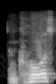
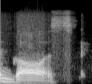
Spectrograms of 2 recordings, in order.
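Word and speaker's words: ghost: Actual में pronunciation में एच हमेशा साइलेंट है। इट इज़ अ गोस्ट। गोस्ट गोस्ट ठीक है? गोस्ट एक्चुअल में वो ऐसा है गोस्ट। गोस्ट तो जब भी आप बोलो घोस्ट नहीं बोलना। आप बोलो गोस्ट।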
